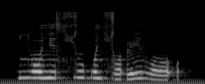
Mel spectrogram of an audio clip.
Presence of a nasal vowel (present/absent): absent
